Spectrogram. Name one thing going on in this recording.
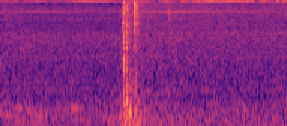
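A train door thuds shut.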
